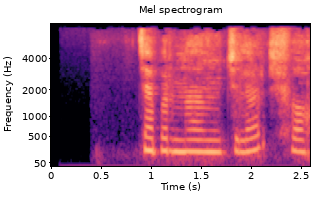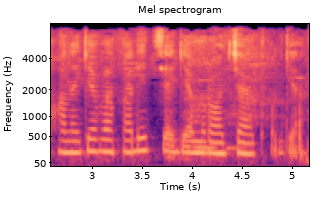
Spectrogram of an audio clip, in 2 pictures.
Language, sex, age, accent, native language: Uzbek, female, 18-24, Samarqand, Uzbek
